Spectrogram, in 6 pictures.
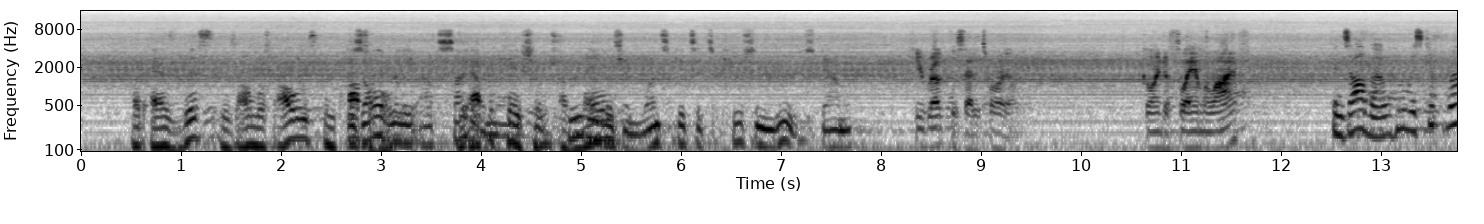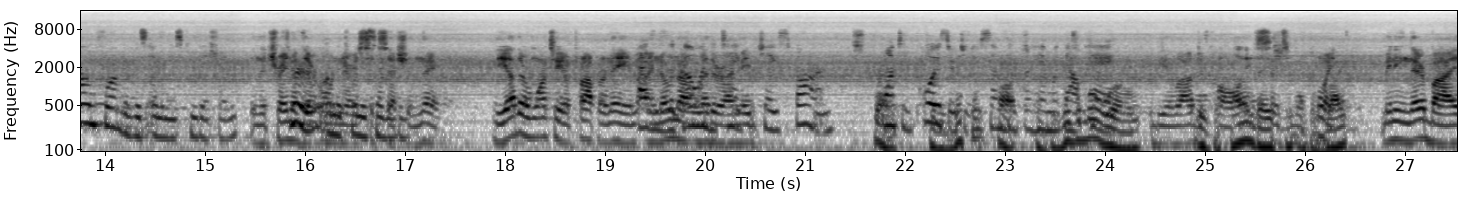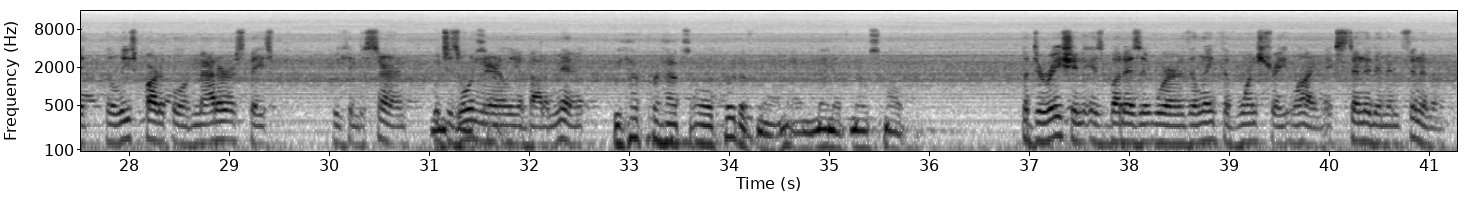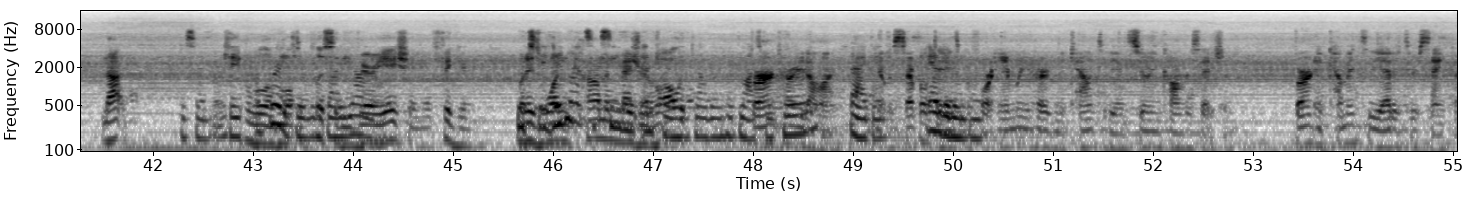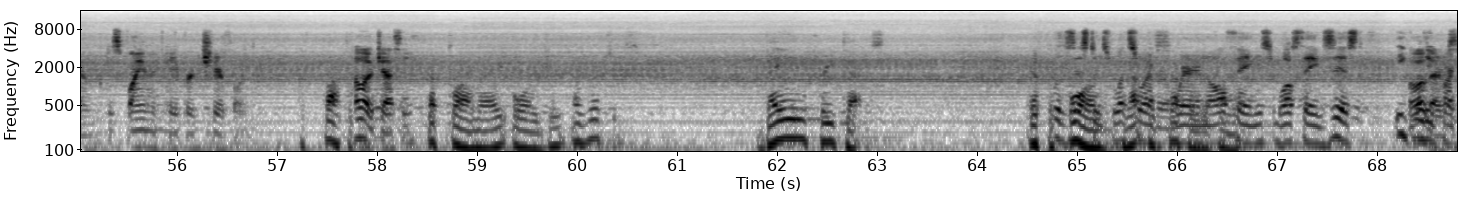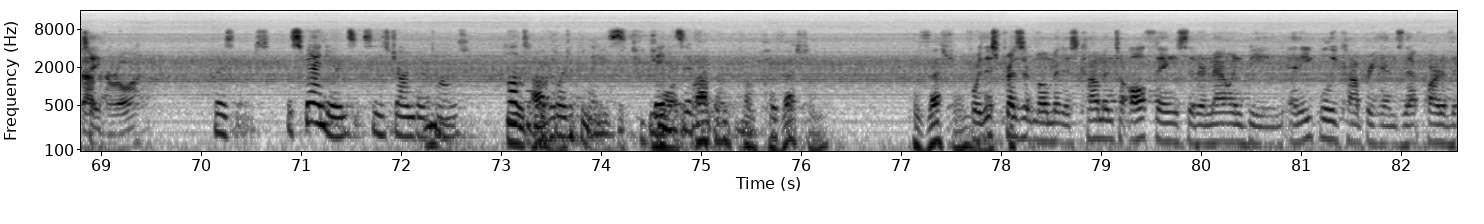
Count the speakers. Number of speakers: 6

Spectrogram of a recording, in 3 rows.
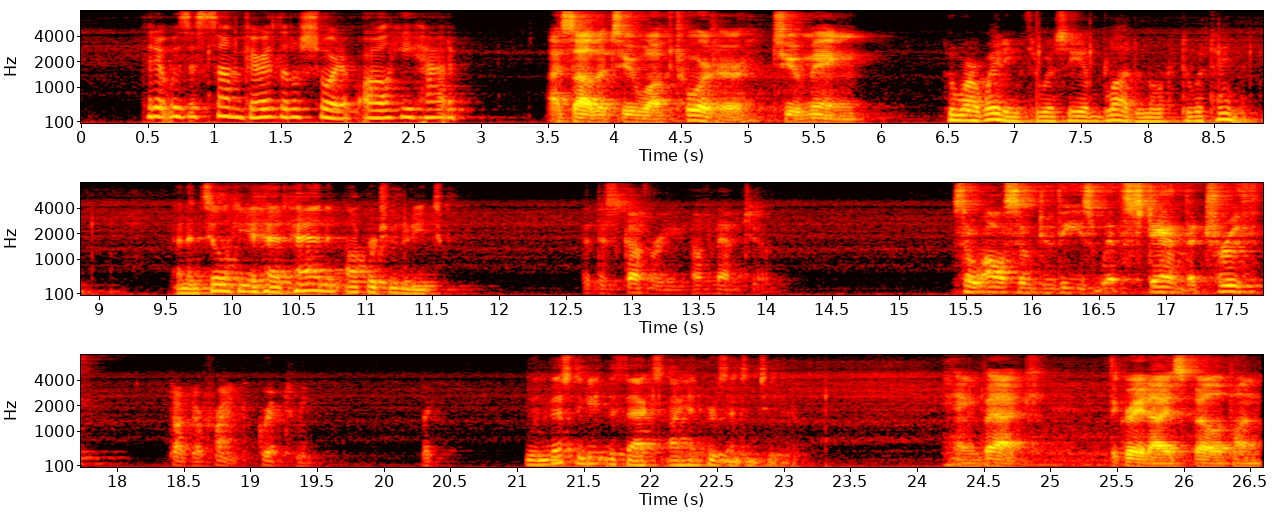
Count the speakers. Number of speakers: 7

